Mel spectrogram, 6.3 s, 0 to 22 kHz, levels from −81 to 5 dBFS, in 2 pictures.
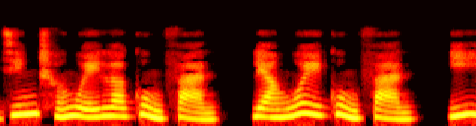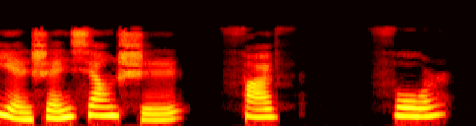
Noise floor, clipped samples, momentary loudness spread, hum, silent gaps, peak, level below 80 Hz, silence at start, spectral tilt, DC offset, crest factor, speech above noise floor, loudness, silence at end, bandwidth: -71 dBFS; under 0.1%; 6 LU; none; none; -4 dBFS; -58 dBFS; 0 s; -5 dB/octave; under 0.1%; 16 dB; 53 dB; -19 LUFS; 0.2 s; 10 kHz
